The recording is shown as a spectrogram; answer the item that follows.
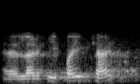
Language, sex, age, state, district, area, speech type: Maithili, male, 45-60, Bihar, Supaul, urban, conversation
